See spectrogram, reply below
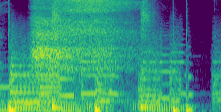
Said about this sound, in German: Tief durchatmen.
